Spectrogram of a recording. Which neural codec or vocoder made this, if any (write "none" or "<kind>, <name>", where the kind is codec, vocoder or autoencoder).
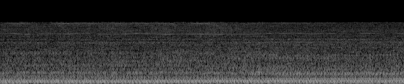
none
